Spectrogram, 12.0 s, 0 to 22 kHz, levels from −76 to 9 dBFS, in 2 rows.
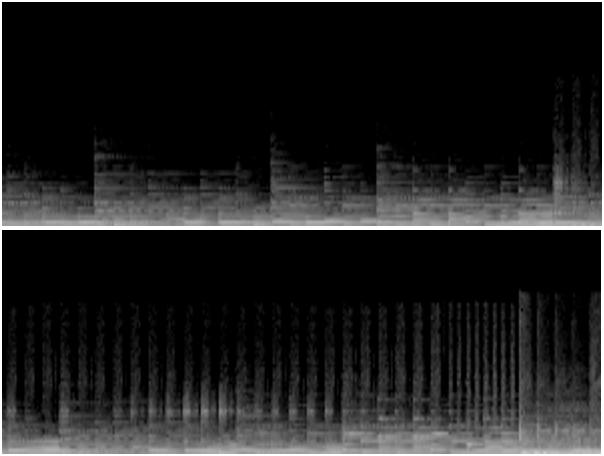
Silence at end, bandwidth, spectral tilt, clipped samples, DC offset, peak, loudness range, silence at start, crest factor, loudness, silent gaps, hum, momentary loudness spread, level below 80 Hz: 0 s; 11 kHz; -7.5 dB/octave; under 0.1%; under 0.1%; 0 dBFS; 5 LU; 0 s; 20 dB; -22 LUFS; none; none; 8 LU; -26 dBFS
